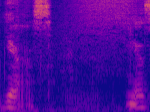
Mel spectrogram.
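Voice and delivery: ordinary talk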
